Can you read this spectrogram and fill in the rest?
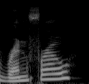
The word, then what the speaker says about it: Renfro: Coincidentally, or perhaps not, the pawn ticket was signed by a Deanna Renfro, R-E-N-F-R-O. The occupants of the brown van mentioned above were the Renfro family, R-E-N-F-R-O-W. Both names are pronounced the same, but one has a W added in the end.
